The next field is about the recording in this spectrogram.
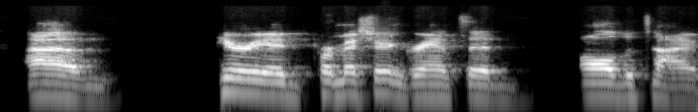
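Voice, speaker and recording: Speaking at a moderate pace, this man has a normal speaking voice pitched in the medium range. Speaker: cooperative entrepreneur, guest speaker. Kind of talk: online presentation. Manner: casual.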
